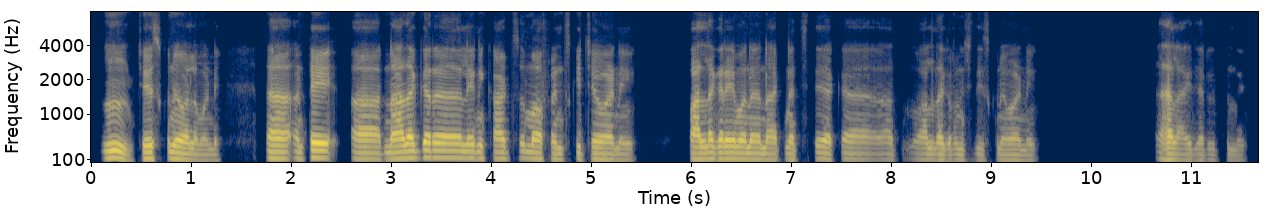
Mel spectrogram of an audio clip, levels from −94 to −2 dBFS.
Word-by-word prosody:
హ్మ్. 135 -3 +5 0.2
చేసుకునేవాళ్ళమండి 110 -5 +1 0.5
ఆహ్, 130 0 +4
అంటే 135 +4 +5 0.4
ఆహ్, 120 -1 +2
నా 125 - +5
దగ్గర 145 +2 +3 0.3
లేని 135 -1 0
కార్డ్స్ 125 +1 -3
మా 125 - +4
ఫ్రెండ్స్‌కిచ్చేవాడిని. 110 -1 -3 0.6
వాళ్ళ 120 0 +4
దగ్గర 125 0 +2
ఏమైనా 120 -1 +2
నాకు 110 - -5
నచ్చితే 110 +3 -8
అక్క - - -29 0.4
ఆ! - - -10 0.3
వాళ్ళ 110 0 -6
దగ్గర 105 0 -5
నుంచి 100 +1 -14
తీసుకునేవాడిని. 100 -1 -9 1.4
అలాగే 105 -1 -4
జరుగుతుంది. 100 -1 -16
115 Hz, 125 wpm, -20 LUFS, 105-125 Hz, 1.4 s, హ్మ్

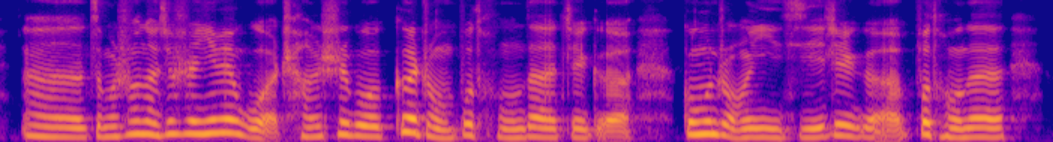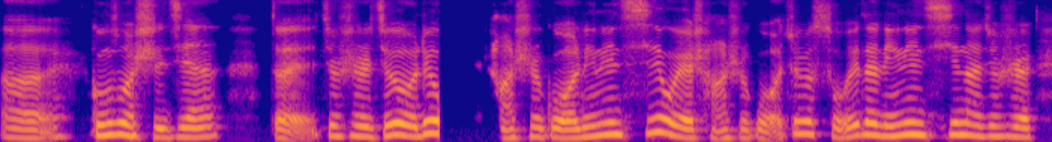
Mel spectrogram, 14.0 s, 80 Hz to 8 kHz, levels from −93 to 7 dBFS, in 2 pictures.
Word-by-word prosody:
呃， 200 -4 -1
怎 205 +2 -7
么 200 - -3
说 255 +5 -1
呢？ 245 -2 +2
就 260 +3 -1
是 260 0 +1
因 270 +2 +3
为 280 - +5
我 210 -10 0
尝 200 -1 -6
试 245 +4 -1
过 215 -3 +1
各 290 +9 +4
种 190 -10 -3
不 230 +4 0
同 180 -4 -6
的 190 -1 +1
这 180 0 -5
个 105 -1 -2 0.3
工 255 +1 +5
种 185 -6 0
以 185 -1 -1
及 180 +2 -3
这 220 0 0
个 190 -1 -3
不 250 - +2
同 200 -6 -1
的， 190 0 +2 0.3
呃， 175 -3 -3 0.3
工 225 +1 +3
作 240 -1 +5
时 195 -3 -1
间。 195 +3 -1 0.3
对， - - -1
就 215 -1 -4
是 210 -1 -1
996 225 +4 +4
也 - - +4 0.4
尝 170 +1 -3
试 195 +2 -5
过， 175 -2 +2
007 245 +8 +1
我 250 - +5
也 180 - +5
尝 170 -1 -6
试 175 0 -7
过， 165 -2 -4
这 260 - -3
个 260 - +3
所 245 -7 -6
谓 210 +5 +1
的 240 0 +4
007 230 +1 +1
呢 230 -3 +1
就 210 0 -4
是， 200 -2 +1
205 Hz, 230 characters per minute, -21 LUFS, 185-240 Hz, 0.4 s, 为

